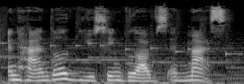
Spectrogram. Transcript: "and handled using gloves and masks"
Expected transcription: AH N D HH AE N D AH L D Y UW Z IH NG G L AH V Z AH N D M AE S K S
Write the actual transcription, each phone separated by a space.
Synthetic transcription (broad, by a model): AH N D HH AE N D AH L D Y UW S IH NG G L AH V S AH N D M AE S S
